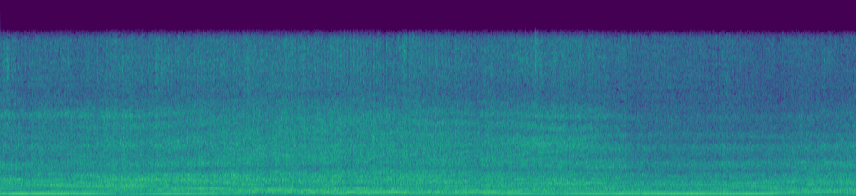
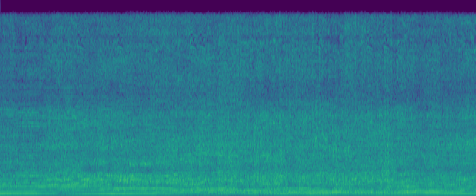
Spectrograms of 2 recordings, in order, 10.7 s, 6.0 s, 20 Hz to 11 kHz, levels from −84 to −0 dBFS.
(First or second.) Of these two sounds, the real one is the first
